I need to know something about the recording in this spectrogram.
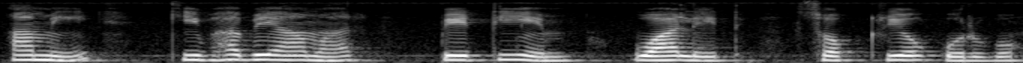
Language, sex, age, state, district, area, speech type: Bengali, female, 18-30, West Bengal, Purba Medinipur, rural, read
